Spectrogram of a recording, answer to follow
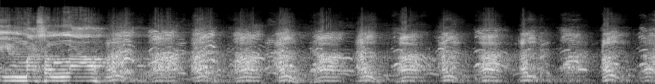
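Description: A man's voice holds a long sung note, then about a second in gives way to rhythmic zikr chanting: 'Allah' repeated as short, forceful, breathy syllables about twice a second, at a steady pace.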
